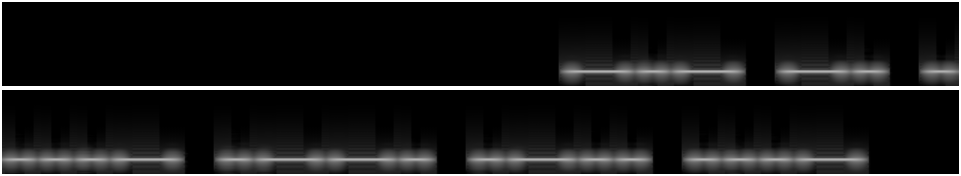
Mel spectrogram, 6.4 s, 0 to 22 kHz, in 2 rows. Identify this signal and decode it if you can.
Morse code, heard as a keyed tone, about 21 wpm, 700 Hz. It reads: KN4PLV
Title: USA Call Signs - 6 Characters - Repeated 3x - 20wpm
